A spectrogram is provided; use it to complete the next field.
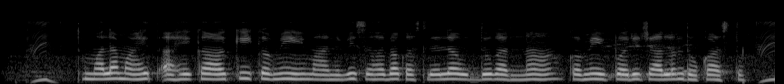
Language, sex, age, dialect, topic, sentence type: Marathi, female, 18-24, Varhadi, banking, statement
